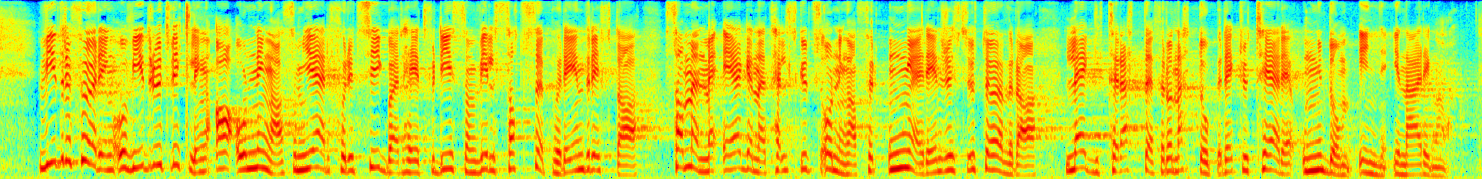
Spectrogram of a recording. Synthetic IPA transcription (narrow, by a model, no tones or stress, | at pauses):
ʋiːd̪ɾəføːɾɪŋɔːʋiːd̪ɾəʉːt̪ʋɪklɪŋɑʔɔɳɪŋɑsɔmjeːɾfɔɾʉt̪siːɡ̚bɑɾɦeɪt̪fɔɖiːsɔmʋɪlsɑt̪səpʰɔɾeɪnd̪ɾɪft̪ɑ | sɑmənmeːʔeːɡənət̪ʰɛlskʉd̪sɔɖɳɪŋɑfɔɾʊŋːəɾeɪnd̪ɾɪft̪sʉt̪øːʋəɾɑlɛɡt̪ʰɪlɾɛt̪ːəfɔɾɔnɛt̪ːʊpɾɛkɾʉt̪ʰeːɾəʔʊŋd̪ɔmɪnɪnæːɾɪŋɑ̰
